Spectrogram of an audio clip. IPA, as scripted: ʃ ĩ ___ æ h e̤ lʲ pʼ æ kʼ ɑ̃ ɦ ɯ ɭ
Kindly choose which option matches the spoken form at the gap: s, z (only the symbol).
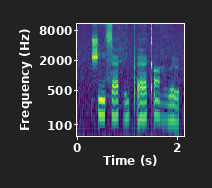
s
